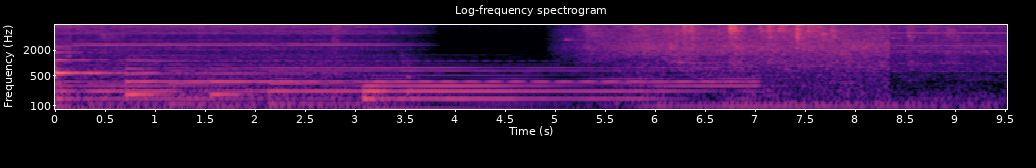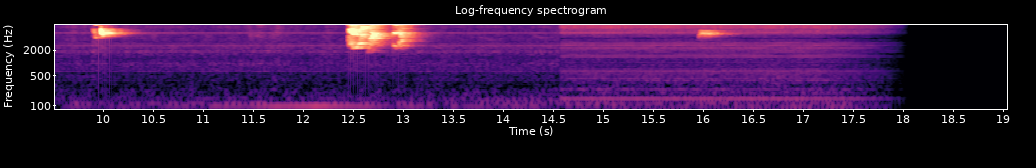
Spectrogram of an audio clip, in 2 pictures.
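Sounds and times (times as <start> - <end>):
low steady hum: 0.0 - 12.5
small bird chirping: 9.8 - 10.4, 12.4 - 13.3, 15.9 - 16.4.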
